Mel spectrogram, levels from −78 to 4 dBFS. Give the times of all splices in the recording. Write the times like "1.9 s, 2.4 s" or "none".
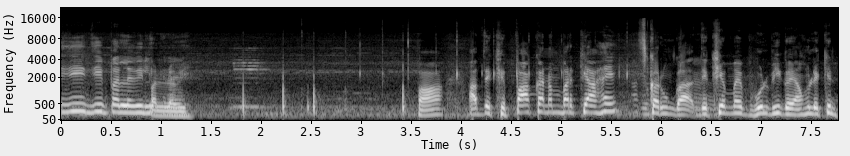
5.8 s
